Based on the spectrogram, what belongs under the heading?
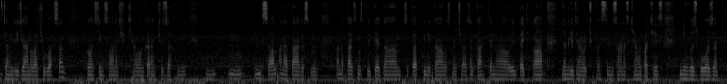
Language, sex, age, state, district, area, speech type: Kashmiri, male, 30-45, Jammu and Kashmir, Anantnag, rural, spontaneous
